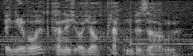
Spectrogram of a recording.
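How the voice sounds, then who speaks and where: Deep, gravelly, chummy wheeler-dealer. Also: male voice, lively intonation, fast, darkish tone, a little hiss or hum, heavily acted. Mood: casual, chummy. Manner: offhand, easygoing. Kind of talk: radio play dialogue. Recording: music under the voice.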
